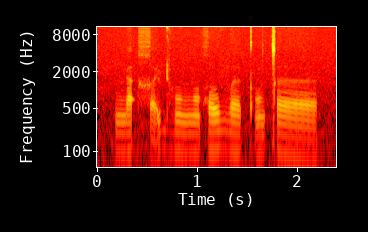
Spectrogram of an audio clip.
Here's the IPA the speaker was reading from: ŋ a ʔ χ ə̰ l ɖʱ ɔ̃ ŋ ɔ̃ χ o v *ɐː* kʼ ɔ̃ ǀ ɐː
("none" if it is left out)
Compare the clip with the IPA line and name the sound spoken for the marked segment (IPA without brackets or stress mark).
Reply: ɐː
